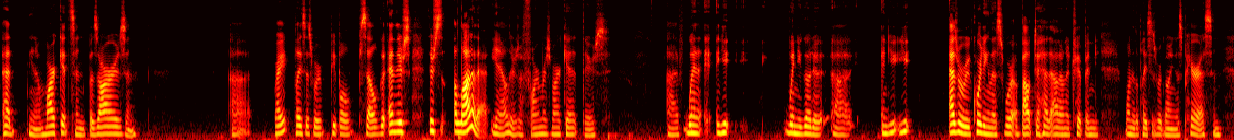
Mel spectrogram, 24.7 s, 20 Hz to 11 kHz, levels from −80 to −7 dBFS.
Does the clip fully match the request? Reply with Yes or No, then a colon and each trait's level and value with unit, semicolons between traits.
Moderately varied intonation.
Yes: average, 3.8 semitones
